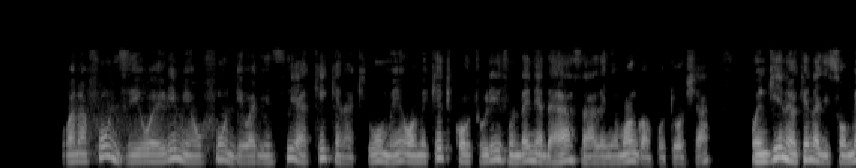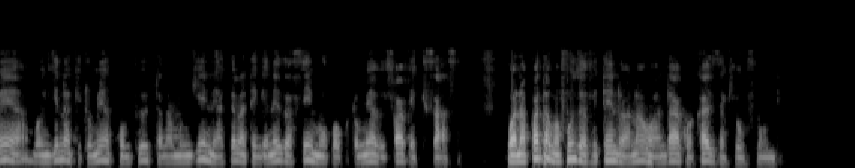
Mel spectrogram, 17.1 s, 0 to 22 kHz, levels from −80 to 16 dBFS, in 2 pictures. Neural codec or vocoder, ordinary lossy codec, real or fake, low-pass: none; MP3, 96 kbps; real; 7.2 kHz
